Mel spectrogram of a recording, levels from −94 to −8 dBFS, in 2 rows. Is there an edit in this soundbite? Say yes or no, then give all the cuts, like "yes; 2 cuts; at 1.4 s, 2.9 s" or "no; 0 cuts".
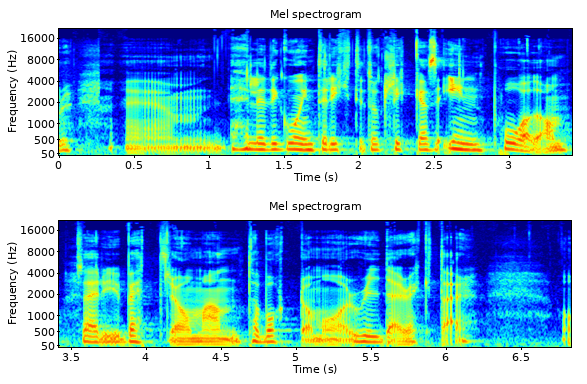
no; 0 cuts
